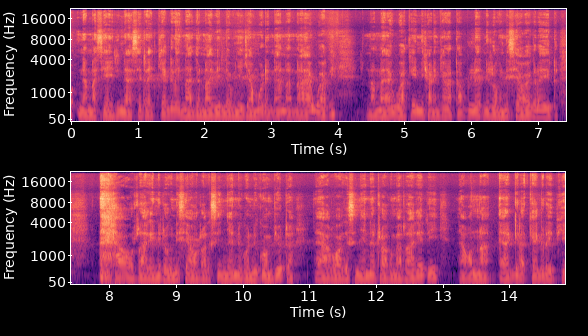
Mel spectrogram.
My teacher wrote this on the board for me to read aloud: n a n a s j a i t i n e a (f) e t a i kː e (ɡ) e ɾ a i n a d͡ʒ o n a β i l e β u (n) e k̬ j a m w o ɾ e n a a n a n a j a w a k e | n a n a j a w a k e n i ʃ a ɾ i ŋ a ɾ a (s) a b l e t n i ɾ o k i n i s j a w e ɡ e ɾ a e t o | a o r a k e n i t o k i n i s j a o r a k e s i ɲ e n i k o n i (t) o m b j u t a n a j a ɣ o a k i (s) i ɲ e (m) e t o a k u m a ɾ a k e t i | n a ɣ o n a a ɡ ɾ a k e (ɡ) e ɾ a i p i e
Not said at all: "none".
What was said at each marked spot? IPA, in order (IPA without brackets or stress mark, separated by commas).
s, ɡ, ɲ, t, k, s, n, ɡ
